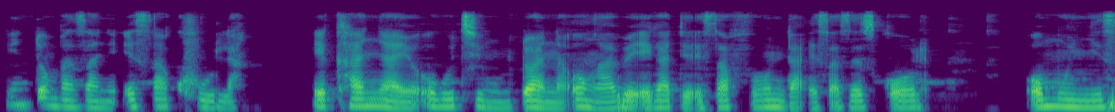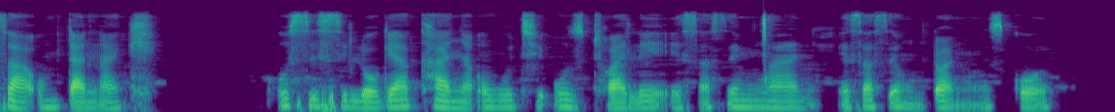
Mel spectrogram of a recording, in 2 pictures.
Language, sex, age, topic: North Ndebele, female, 50+, health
